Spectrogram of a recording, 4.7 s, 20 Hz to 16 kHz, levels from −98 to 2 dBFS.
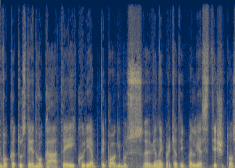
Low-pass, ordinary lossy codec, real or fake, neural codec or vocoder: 14.4 kHz; Opus, 32 kbps; real; none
